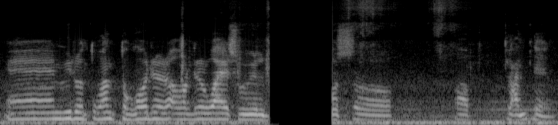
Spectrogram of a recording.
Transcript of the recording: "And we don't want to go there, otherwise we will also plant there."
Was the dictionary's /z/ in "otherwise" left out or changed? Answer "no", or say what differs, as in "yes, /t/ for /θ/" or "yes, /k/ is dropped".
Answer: yes, /s/ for /z/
